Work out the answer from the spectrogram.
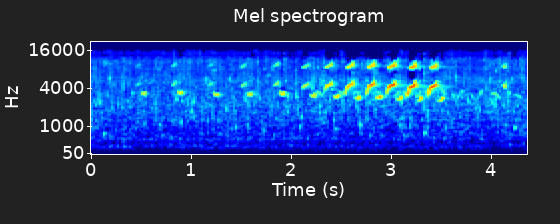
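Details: Woodlark singing a jumbled run of high, slurred notes that rises in volume midway before fading, with soft background hiss.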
